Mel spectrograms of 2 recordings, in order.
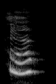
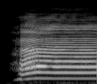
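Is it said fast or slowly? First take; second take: fast; slowly. First: It is said very fast. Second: It is said very slowly.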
